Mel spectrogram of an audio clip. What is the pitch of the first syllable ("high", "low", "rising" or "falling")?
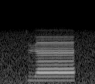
high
